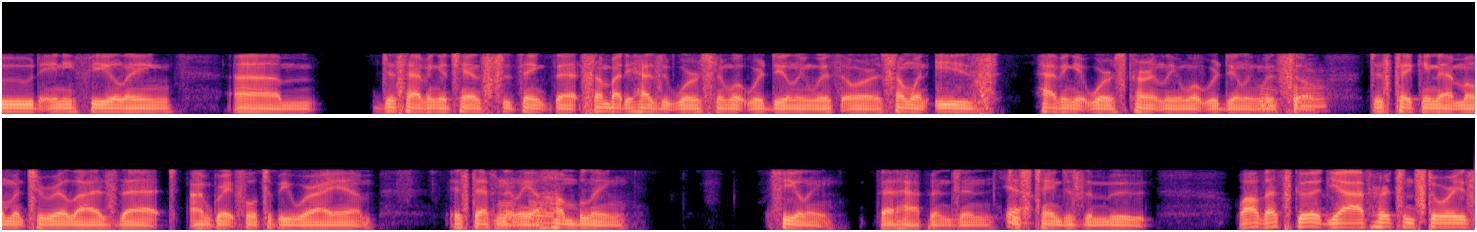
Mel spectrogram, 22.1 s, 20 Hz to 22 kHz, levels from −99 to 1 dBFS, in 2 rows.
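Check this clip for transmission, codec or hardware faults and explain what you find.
One fault runs through the whole clip: aliasing. The speech appears to have been converted down to a lower sample rate, one that fits 8 kHz, without an anti-aliasing filter. Energy above the new 4 kHz limit, including the upper parts of sibilants, was folded back below 4 kHz onto unrelated frequencies instead of being removed. These false components sit roughly 15 dB below the speech, giving s and sh sounds a gritty, metallic edge, with the spectrum packed right up to 4 kHz.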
